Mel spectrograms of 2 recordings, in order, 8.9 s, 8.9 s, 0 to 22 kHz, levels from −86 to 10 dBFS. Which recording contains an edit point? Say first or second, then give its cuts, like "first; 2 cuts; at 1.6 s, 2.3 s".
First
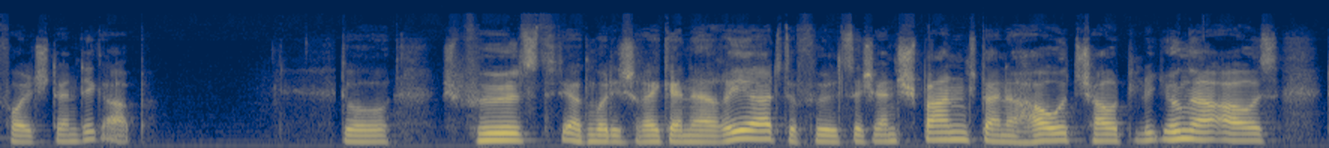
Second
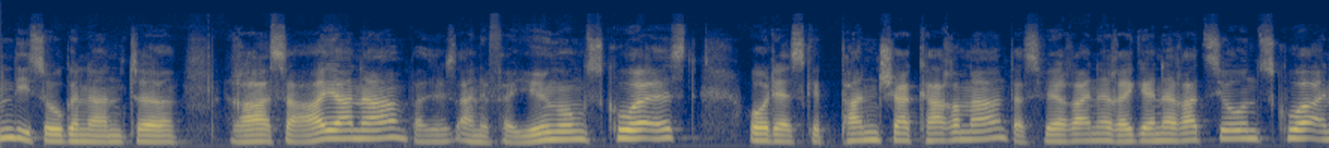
first; 1 cut; at 2.2 s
